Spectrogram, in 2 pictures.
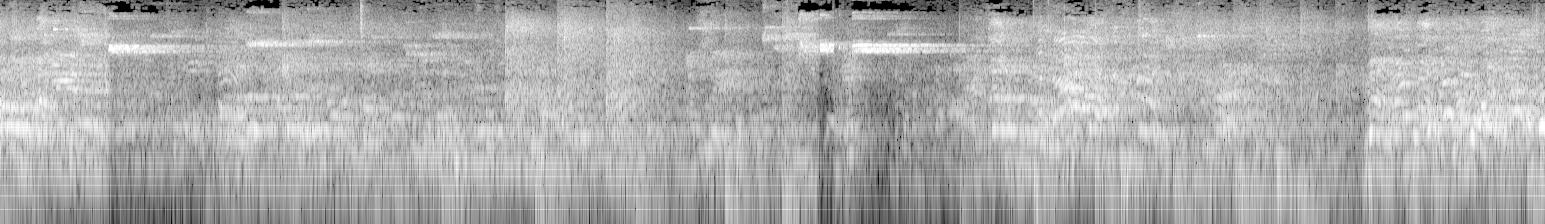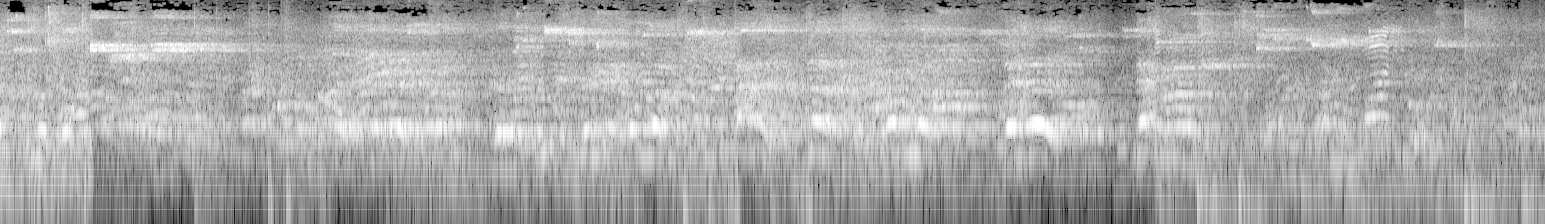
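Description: Basketball game in a large gym: a ball bouncing on the court floor amid spectators' and players' talk and shouts, all echoing in the hall.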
